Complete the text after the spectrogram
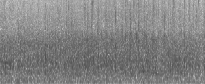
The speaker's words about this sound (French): Est-ce qu'on peut applaudir la moisson de Dieu en plein été?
